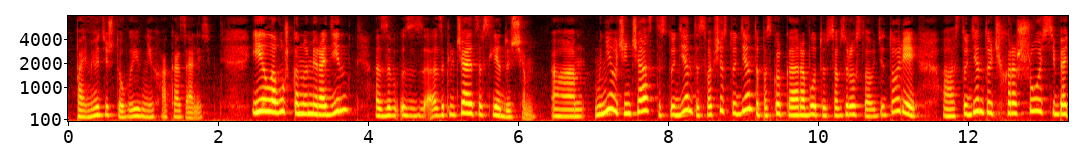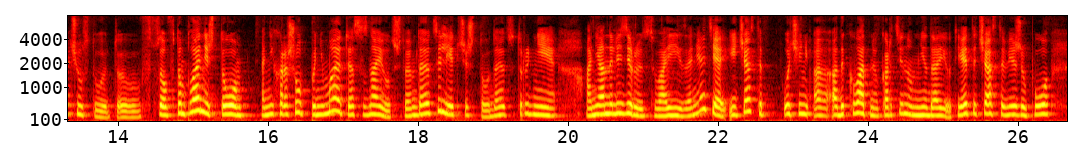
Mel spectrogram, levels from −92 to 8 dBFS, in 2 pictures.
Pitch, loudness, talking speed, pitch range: 235 Hz, -20 LUFS, 140 wpm, 215-270 Hz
